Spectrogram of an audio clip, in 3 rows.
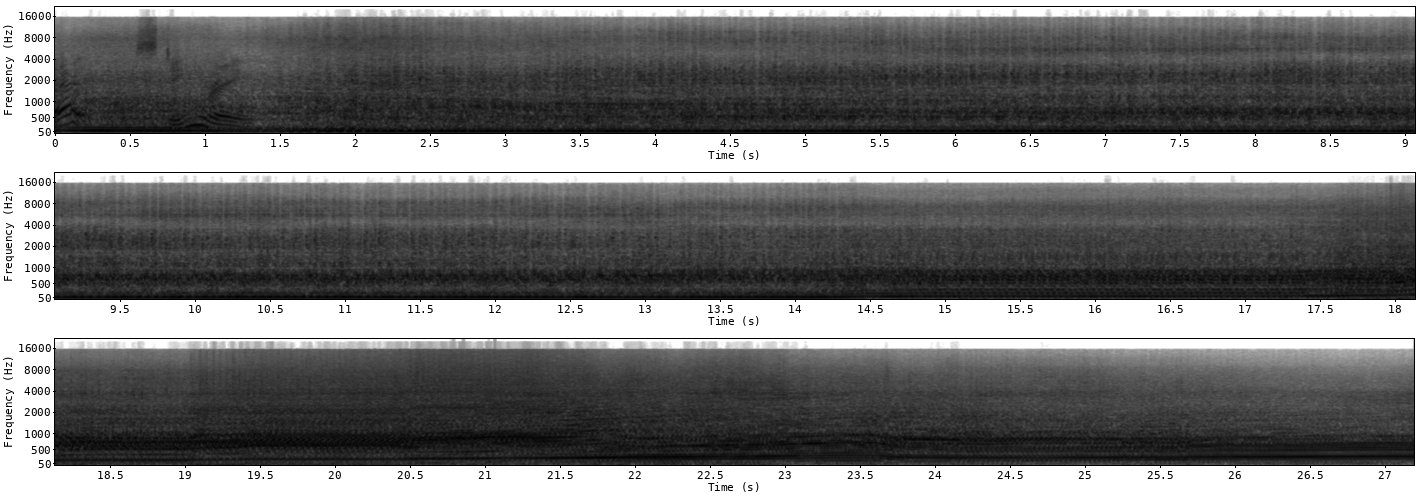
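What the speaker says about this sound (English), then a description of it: "Ooh, a C3 Corvette Stingray." C3 Corvette Stingray at a dragstrip, idling with a deep steady rumble before the engine revs up loudly and launches, under a commentator's voice.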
